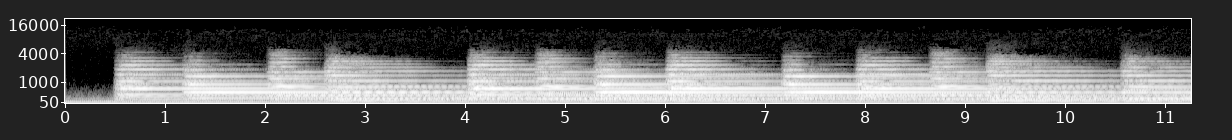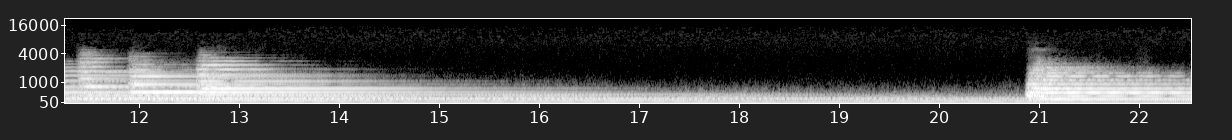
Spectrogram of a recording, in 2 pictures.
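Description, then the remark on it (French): The large tower bells of Big Ben ring out their familiar chiming melody, a steady series of rich, resonant strikes that slowly fade, followed by a single deep bell stroke near the end. “Bah, donc c'est la sonnerie de Big Ben.”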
